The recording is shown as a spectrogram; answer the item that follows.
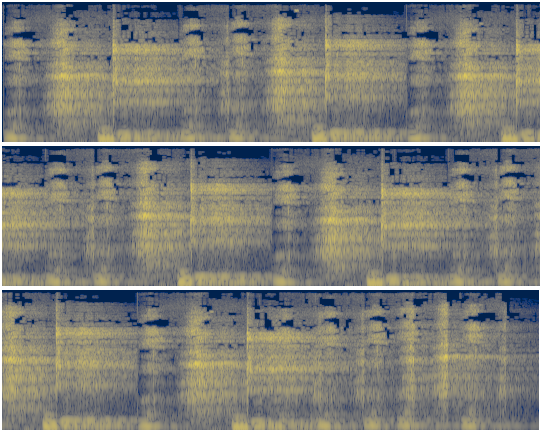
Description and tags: Escaping Time
dark, ghoul, phantom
